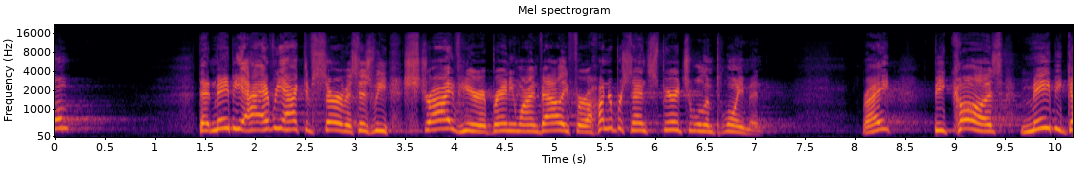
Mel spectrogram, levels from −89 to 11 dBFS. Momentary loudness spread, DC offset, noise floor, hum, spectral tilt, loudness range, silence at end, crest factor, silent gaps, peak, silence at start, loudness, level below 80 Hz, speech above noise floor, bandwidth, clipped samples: 7 LU; under 0.1%; -61 dBFS; none; -4 dB/octave; 5 LU; 0 s; 16 dB; none; -4 dBFS; 0 s; -18 LUFS; -78 dBFS; 44 dB; 16.5 kHz; under 0.1%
